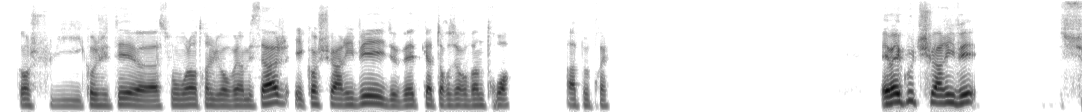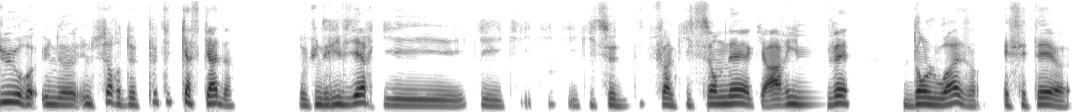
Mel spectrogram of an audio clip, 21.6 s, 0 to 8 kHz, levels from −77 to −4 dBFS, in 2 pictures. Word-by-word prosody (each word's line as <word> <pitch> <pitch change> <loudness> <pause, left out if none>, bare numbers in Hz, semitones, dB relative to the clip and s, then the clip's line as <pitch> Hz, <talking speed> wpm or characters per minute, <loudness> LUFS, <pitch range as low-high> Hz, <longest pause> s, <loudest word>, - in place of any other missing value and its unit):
quand 125 0 -2
je 115 - -14
suis 110 -1 -15
quand 125 - -1
j'étais, 120 +3 -1
heu, 110 -3 +4
à - - -1
ce 110 +3 -15
moment 120 +1 -2
là 130 - +4
en - - 0
train 125 +2 -6
de 120 - -5
lui 115 - -4
envoyer 115 +1 -1
un - - -4
message, 150 +9 +5
et 130 - -7
quand 145 - +1
je - - -11
suis - - -3
arrivé 135 +5 +2
il 125 - -5
devait 115 +1 -2
être 115 - -5
14:23 120 +1 -3 1.0
à 125 - -2
peu 120 - -11
près. 115 0 -11 2.7
Eh 435 - +11
bah, - - +12
écoute 200 +3 +3
je - - -5
suis 180 - +2
arrivé 170 +2 +5 0.8
sur 180 -4 -1
une 135 -2 -3
une 145 - -5
sorte 155 -2 -4
de 130 +1 -7
petite 185 -1 -14
cascade 155 - 0 0.7
donc 120 -3 -9
une 135 - -3
rivière 145 +6 +1
qui 115 -2 -7
qui 110 -4 -11
qui - - -26
qui 140 - -28
qui 110 - -20
qui 120 - -20
se, 120 +3 -7 0.4
enfin 135 - 0
d - - -11
qui 115 - -17
s'emmenait 145 +3 +1
qui - - -4
arrivait 135 +3 0 0.5
dans 140 +5 +3
l'Oise 135 -2 +1 0.3
et 120 - -4
c'était, 135 +4 -1
heu, 105 - -1
130 Hz, 175 wpm, -24 LUFS, 115-145 Hz, 2.7 s, bah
